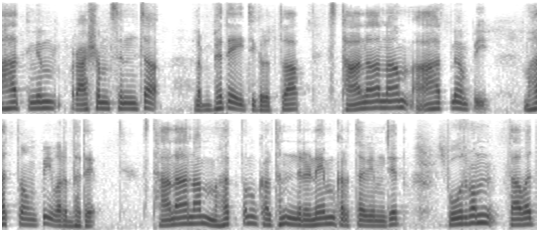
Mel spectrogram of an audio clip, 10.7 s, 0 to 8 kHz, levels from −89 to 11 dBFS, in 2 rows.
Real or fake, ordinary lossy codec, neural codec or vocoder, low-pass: fake; none; codec, 16 kHz, 1 kbps, X-Codec, HuBERT features, trained on LibriSpeech; none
